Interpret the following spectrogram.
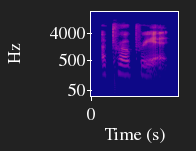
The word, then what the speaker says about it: appropriate: The only pronunciation issue I heard besides the spreaded was appropriate. It should be appropriate, not eight.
